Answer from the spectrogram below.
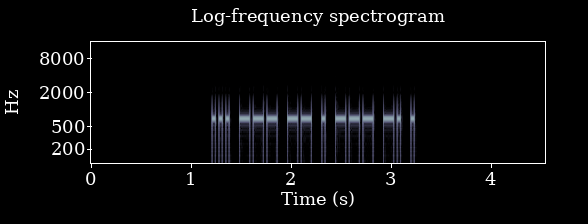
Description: Morse code, heard as a keyed tone, about 34 wpm, 700 Hz. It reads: SOMEONE
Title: Top 501-750 Words 35wpm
